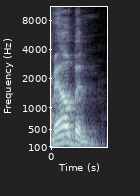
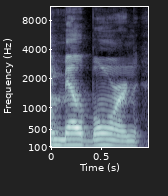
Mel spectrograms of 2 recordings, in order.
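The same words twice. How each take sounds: First: The R sound in the word is dropped. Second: The R sound in the word is pronounced. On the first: This is how locals say it. The speaker calls it right. "is how you pronounce it" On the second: This is how outsiders say it. The speaker calls it wrong. "We say Melbourne"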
